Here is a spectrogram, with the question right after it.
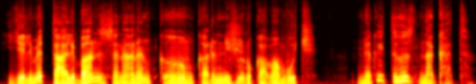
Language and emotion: Kashmiri, angry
